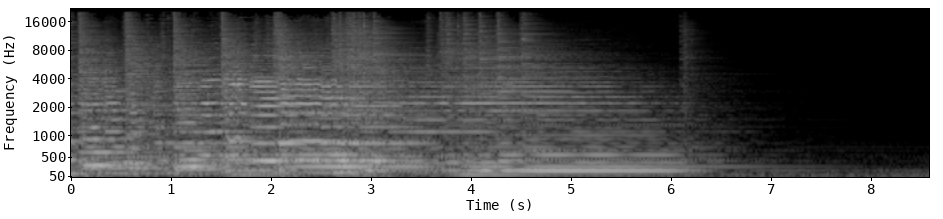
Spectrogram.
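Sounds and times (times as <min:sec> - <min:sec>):
violin and basso continuo sonata in G minor, allegro movement: 0:00.0 - 0:06.6.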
